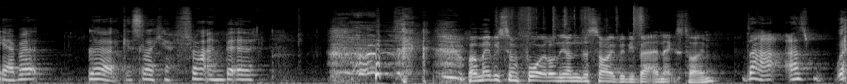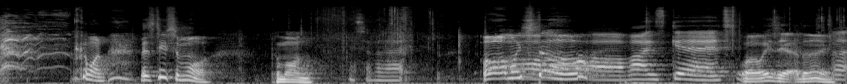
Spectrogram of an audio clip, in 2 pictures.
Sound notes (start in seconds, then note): 3.3 laughs; 8.4 laughs; 11.5 foil crinkles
